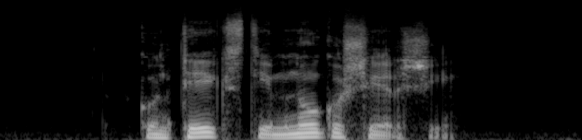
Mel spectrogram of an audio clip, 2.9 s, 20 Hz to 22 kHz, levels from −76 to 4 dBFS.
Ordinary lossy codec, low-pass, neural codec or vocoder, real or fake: none; 19.8 kHz; codec, 44.1 kHz, 7.8 kbps, Pupu-Codec; fake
